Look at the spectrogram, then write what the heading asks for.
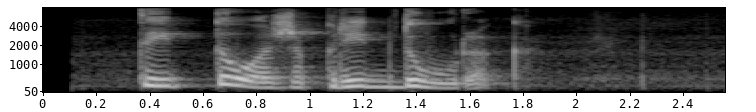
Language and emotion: Russian, angry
